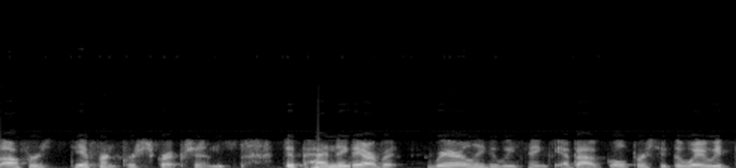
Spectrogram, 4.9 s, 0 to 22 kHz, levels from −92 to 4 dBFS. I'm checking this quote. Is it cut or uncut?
cut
